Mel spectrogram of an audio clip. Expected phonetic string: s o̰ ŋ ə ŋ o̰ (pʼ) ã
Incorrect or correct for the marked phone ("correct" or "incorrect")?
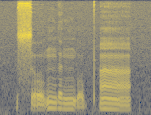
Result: correct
